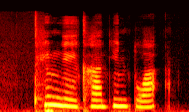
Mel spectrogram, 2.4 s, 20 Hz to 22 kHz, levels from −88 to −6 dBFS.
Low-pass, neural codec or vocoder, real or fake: 14.4 kHz; codec, 32 kHz, 1.9 kbps, SNAC; fake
